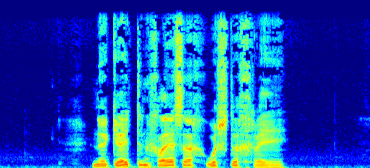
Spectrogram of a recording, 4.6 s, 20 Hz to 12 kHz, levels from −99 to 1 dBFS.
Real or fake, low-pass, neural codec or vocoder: real; 10.8 kHz; none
